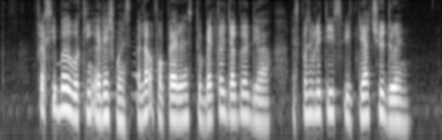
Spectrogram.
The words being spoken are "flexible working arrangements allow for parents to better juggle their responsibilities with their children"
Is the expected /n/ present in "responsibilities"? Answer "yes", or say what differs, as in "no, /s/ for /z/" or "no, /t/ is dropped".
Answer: no, /n/ is dropped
